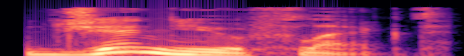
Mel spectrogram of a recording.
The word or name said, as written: genuflect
